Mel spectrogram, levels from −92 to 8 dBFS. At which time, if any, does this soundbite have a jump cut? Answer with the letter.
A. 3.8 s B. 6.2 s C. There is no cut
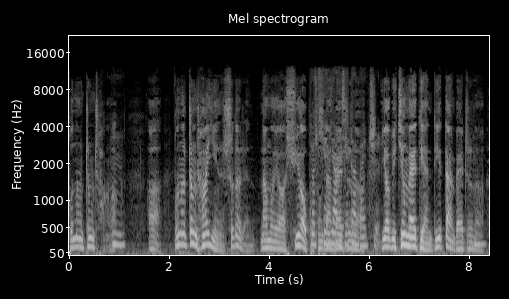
A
